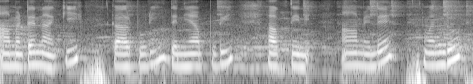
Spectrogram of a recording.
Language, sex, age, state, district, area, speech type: Kannada, female, 45-60, Karnataka, Bangalore Urban, urban, spontaneous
